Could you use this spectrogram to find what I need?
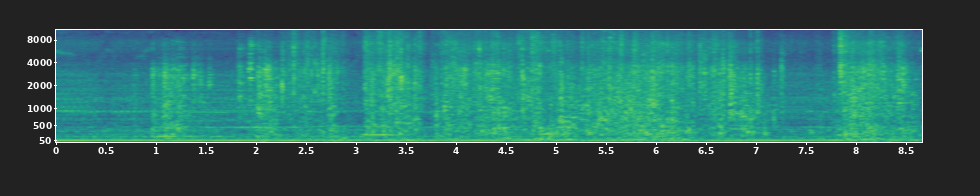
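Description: Metal crunches and scrapes as an excavator claw tears at an old bus.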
